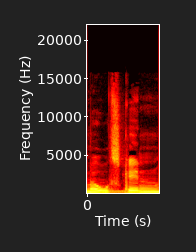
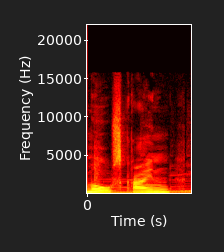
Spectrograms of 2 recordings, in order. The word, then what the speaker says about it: Moleskine: mostly themselves say that there's no correct pronunciation as while being an italian-based company moleskin is a brand with undefined joined national identity end of quote so you can call them moleskin Moleskine molar skin whatever you want all right so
